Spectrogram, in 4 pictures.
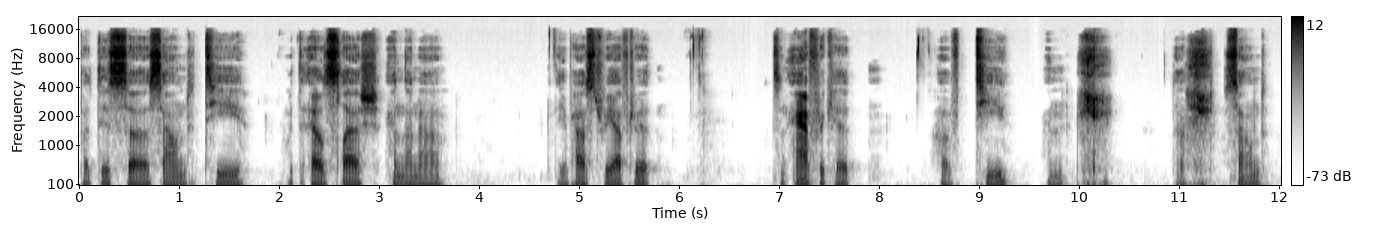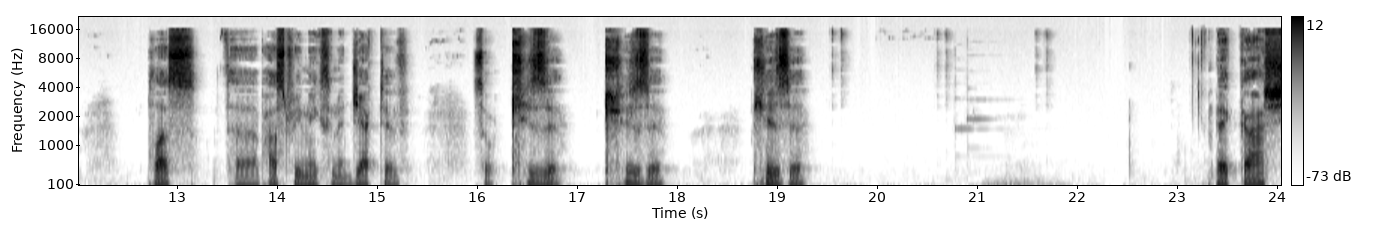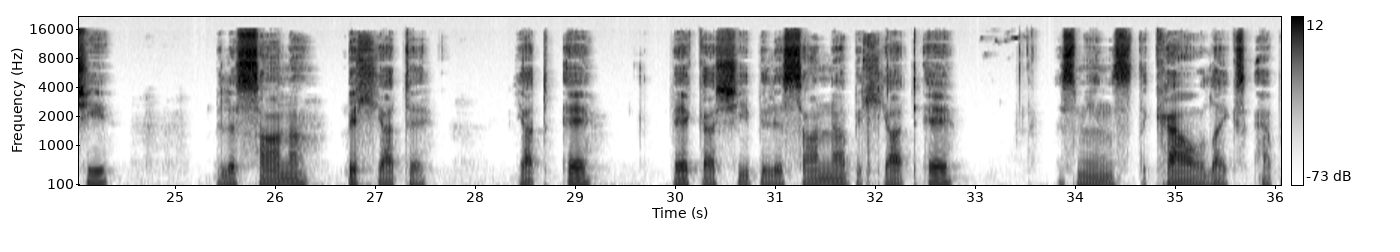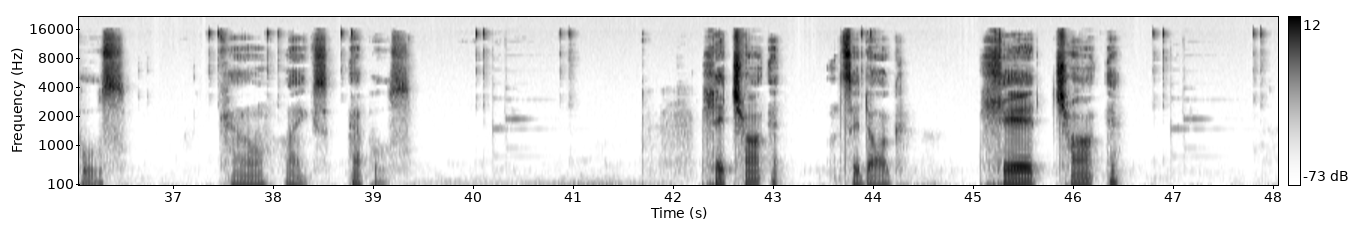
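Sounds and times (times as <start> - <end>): computer mouse clicks: 20.6 - 21.8, 40.0 - 41.8, 46.8 - 48.0.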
